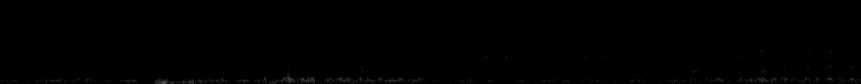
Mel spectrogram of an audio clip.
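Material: Paper.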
